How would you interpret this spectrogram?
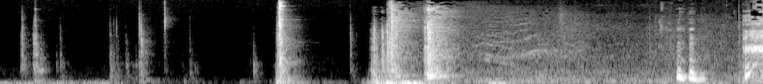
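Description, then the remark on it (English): Small metallic clicks and a sharp clack of a lock turning, followed by a door off a hallway swinging open with a brief rush and creak, fairly quiet. “Open this fucking door or else.”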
